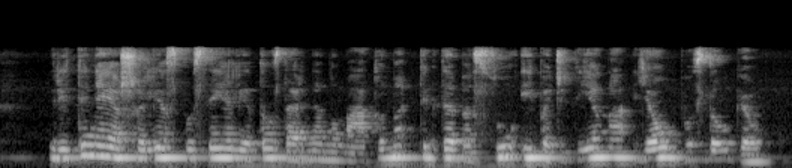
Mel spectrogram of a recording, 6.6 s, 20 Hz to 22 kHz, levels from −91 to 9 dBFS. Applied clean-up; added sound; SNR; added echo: none; none; none; none.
